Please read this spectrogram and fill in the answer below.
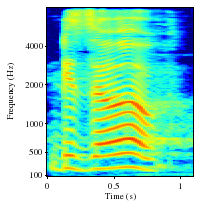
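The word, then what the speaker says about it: deserve: Next डिजर्व, डिजर्व means है योग्य, लायक, इसे बोलना है हमें डिजर्व। आर को नहीं बोलना है तो डिजर्व, इस जर्व पे थोड़ा स्ट्रेस देना है, ये कोमा दिख रहा है ना, तो डिजर्व।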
